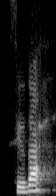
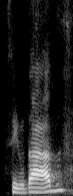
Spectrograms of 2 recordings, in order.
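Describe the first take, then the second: First: It ends with a faint s-like sound. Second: It ends with a carefully pronounced d. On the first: "no es una D, sino ya es como si fuera una S" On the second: "Me estoy esforzando para decir ciudad"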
